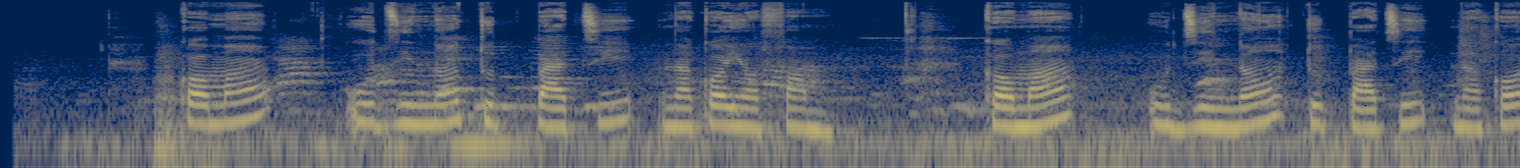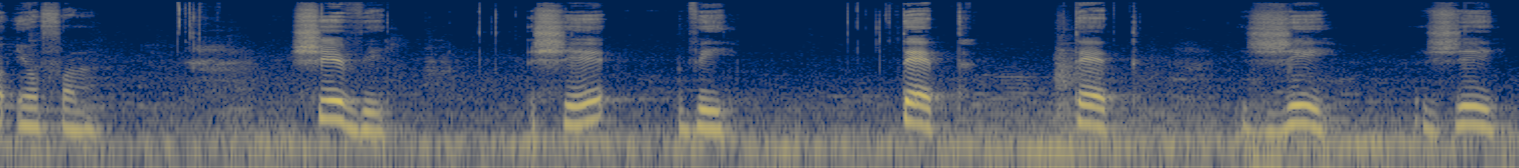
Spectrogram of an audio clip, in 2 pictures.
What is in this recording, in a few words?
body parts female, haitian creole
